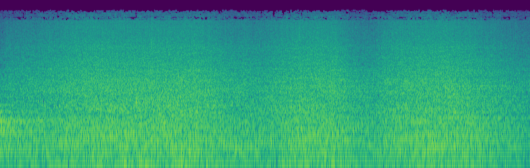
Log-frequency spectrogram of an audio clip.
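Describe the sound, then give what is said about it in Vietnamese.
Flood water released from an opened dam rushes in a steady, loud, hissing roar that swells and eases in a few slow surges without pause. “mọi người chỉ kịp nhìn thấy một bức tường màu trắng bạc, tựa như vô vàn con côn trùng màu bạc ầm ầm ào tới. Là nước, nước lũ.”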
